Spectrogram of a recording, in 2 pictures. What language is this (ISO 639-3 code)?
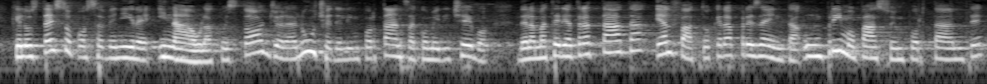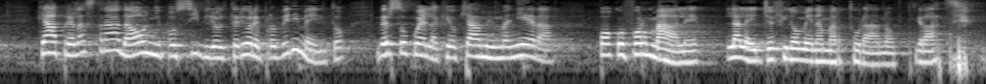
ita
